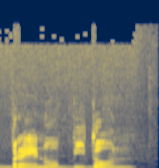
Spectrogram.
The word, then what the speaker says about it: Breno Bidon: Dice qualcosa su Breno Bidon, io non so se si pronuncia così o meno. – Si pronuncia così, mostra di essere lui un intenditore di calcio, perché Breno Bidon è veramente uno dei ragazzi più interessanti.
